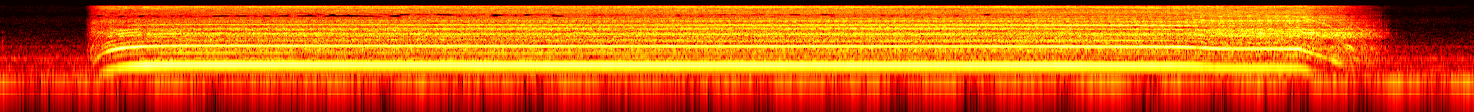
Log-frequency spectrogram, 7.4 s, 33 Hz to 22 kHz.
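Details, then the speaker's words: Steady high-pitched motor whine about six seconds, dropping slightly in pitch under load then spinning down: powered intraosseous drill inserted into bone at near 90°, angled away from growth plate, in NICU procedure simulation. "I'm going to position my hand being careful not to place my fingers below the area that I'm drilling"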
